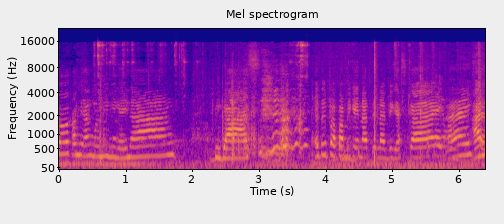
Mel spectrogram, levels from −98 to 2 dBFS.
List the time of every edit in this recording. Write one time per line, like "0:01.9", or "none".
0:03.7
